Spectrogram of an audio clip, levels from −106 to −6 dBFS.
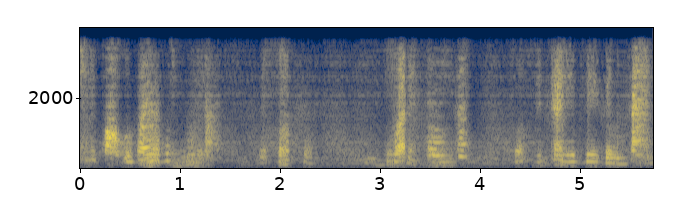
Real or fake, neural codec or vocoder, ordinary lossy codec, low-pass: fake; codec, 44.1 kHz, 0.9 kbps, DAC; none; 3.6 kHz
